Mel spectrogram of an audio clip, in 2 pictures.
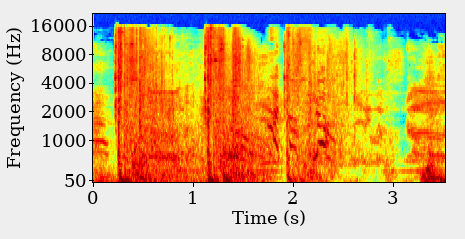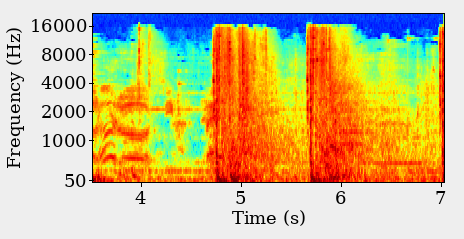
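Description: Gunshots fire with loud, booming echoes.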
